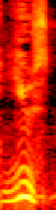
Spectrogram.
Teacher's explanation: I said used with t sound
